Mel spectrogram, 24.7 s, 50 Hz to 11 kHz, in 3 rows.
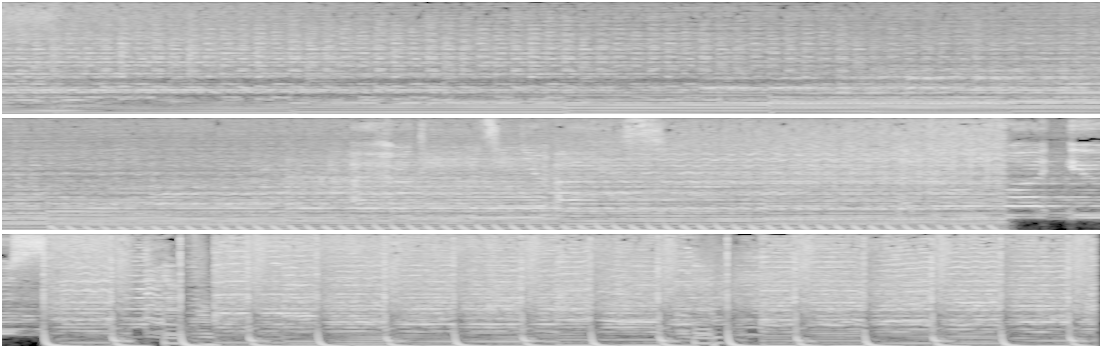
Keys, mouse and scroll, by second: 4.6 F6, 9.3 KP_1, 10.5 r, 14.1-15.8 middle drag, 15.8 KP_3, 17.0 g, 18.2 z, 18.6-20.5 middle drag, 19.3 s, 20.8-24.7 middle drag.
